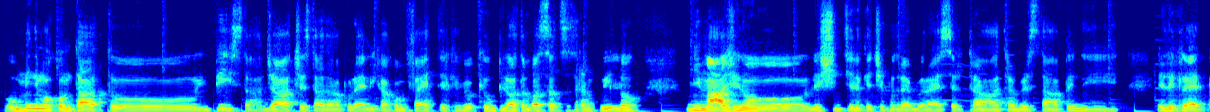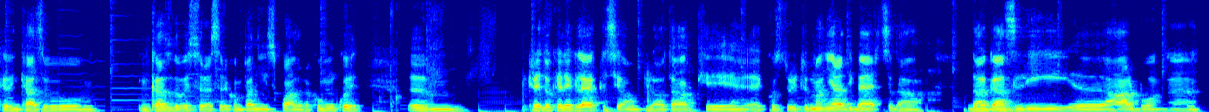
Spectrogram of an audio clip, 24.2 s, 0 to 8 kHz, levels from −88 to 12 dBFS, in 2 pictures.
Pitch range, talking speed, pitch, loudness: 110-120 Hz, 155 wpm, 115 Hz, -24 LUFS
